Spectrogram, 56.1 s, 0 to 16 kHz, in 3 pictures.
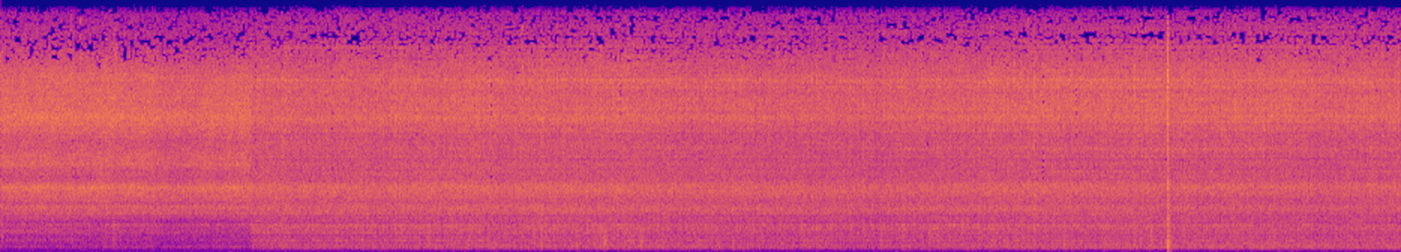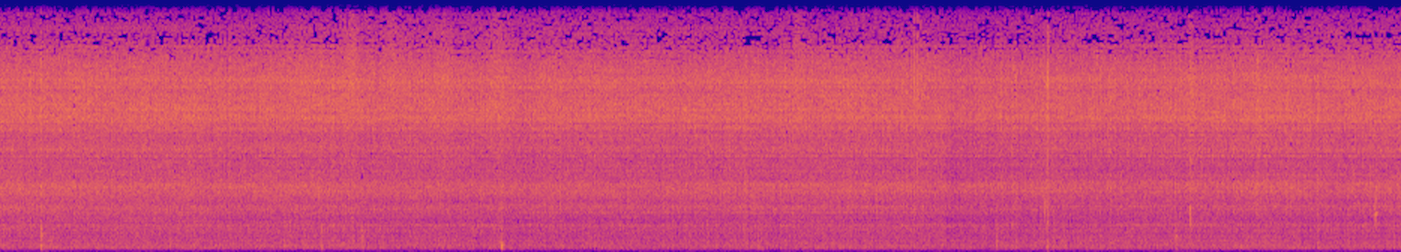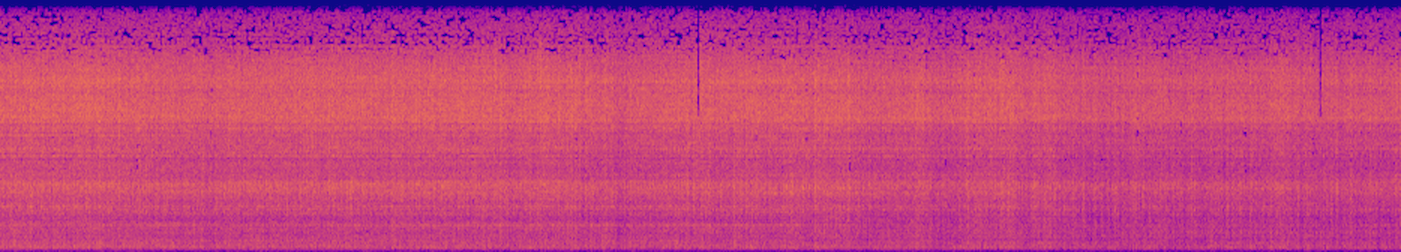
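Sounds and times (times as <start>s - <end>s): kettle water rushing: 0.0s - 56.0s.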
